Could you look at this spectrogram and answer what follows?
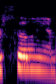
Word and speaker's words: Cillian: But I also have unhealthy obsessions with things, so Like whoever Cillian Murphy is, I don't know who that is. But I'm happy for you. The C is pronounced like a K.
